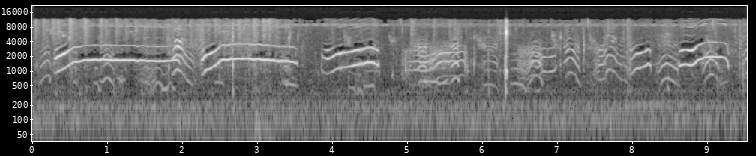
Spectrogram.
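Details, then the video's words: Nursing puppies with their standing mother, crying in long drawn-out whines that rise then hold, followed by shorter overlapping squeaky yelps from several pups. "poor dog's baby🐕🐕nursing mother standing"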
